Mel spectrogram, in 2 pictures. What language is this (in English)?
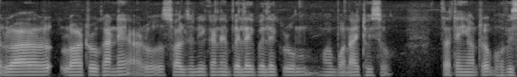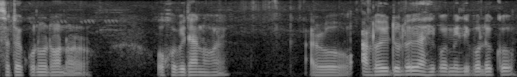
Assamese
